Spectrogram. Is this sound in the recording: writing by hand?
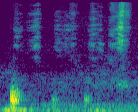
yes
